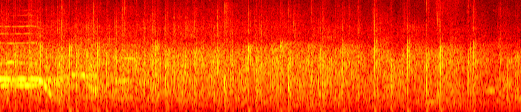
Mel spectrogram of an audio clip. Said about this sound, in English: Round of applause.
